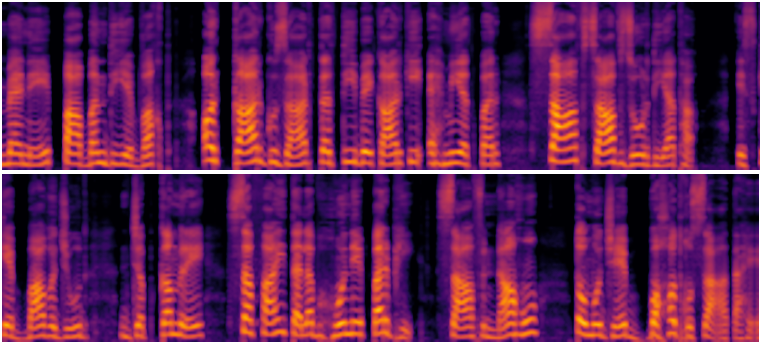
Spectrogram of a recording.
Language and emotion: Urdu, angry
